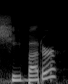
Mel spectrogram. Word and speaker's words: shea butter: alternatives that i mentioned another one is shea butter sometimes pronounced shea butter and that is fat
